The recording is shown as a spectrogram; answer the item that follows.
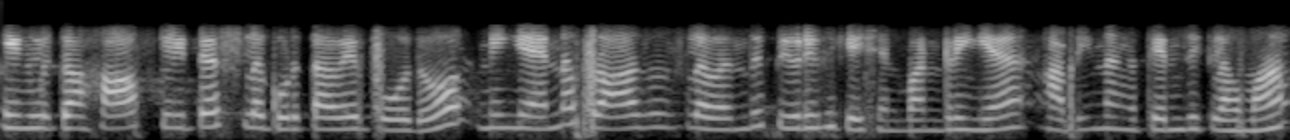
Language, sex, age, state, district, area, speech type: Tamil, female, 18-30, Tamil Nadu, Cuddalore, rural, conversation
